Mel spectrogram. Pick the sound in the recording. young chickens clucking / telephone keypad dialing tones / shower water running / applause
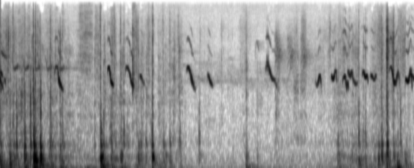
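young chickens clucking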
